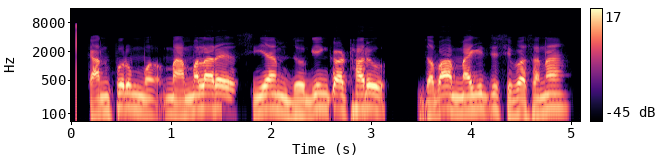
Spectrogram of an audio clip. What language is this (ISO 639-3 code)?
ori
